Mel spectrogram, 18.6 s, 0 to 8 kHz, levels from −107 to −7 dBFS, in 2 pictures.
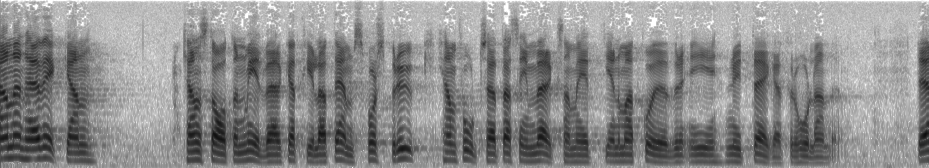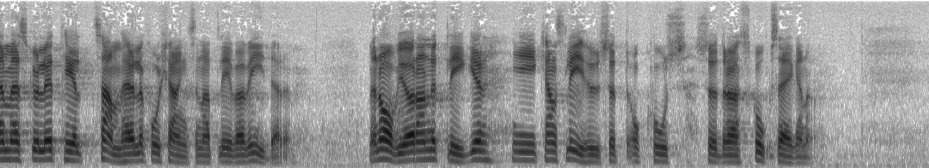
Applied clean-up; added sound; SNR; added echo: none; none; none; none.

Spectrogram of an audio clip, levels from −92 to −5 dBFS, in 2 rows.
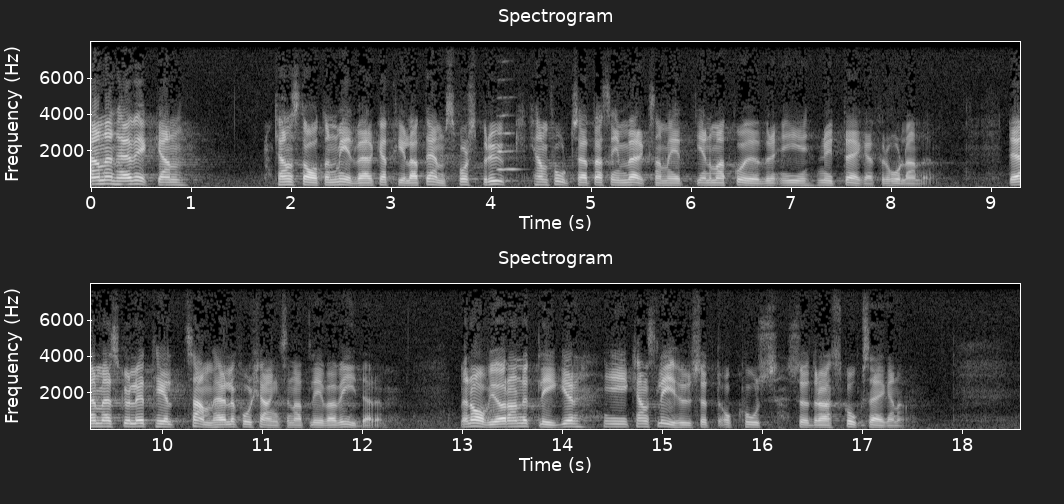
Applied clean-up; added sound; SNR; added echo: none; Bowed string instrument; 12 dB; none.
